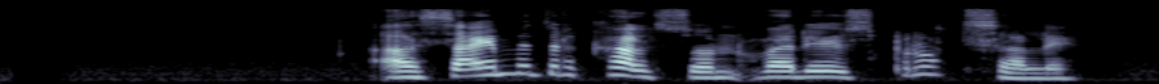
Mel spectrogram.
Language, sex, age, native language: Icelandic, female, 40-49, Icelandic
